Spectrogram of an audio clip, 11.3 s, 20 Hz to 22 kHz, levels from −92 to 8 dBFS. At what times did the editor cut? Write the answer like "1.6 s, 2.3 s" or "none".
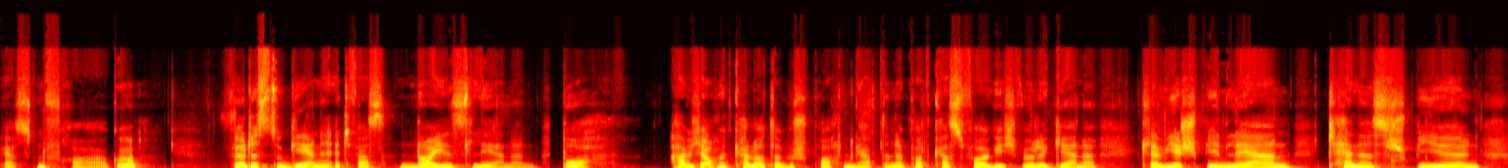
4.1 s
